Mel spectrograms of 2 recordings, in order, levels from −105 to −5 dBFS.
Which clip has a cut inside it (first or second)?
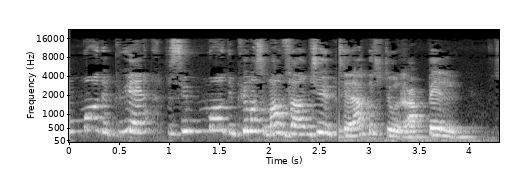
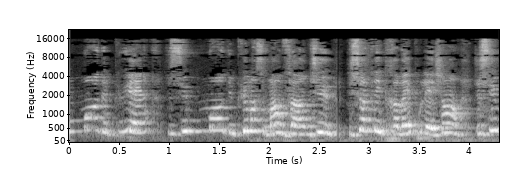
first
